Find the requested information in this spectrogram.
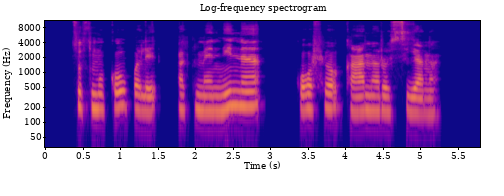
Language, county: Lithuanian, Šiauliai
